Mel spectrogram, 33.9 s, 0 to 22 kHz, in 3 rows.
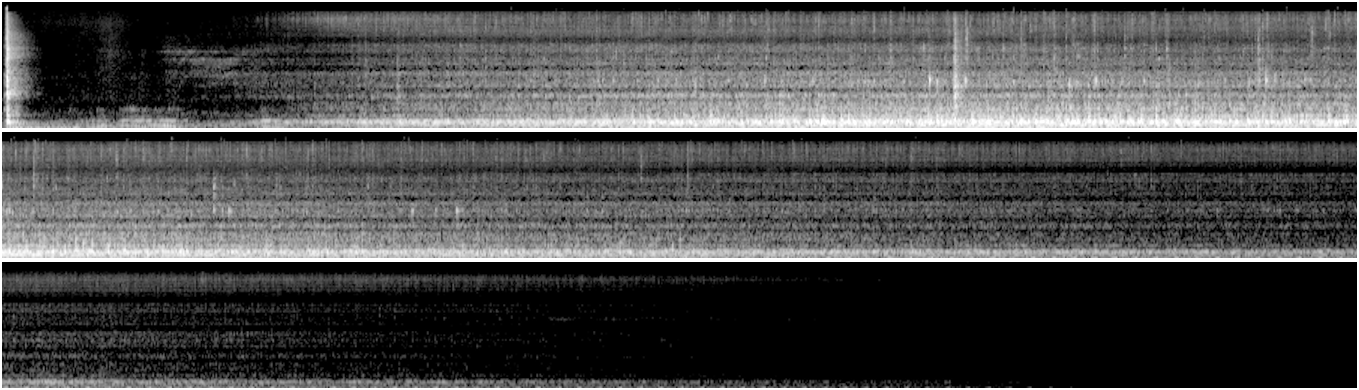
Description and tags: kettle quickboil
Sound of a flat plate kettle coming to the boil after recently being boiled, microphone pointing towards the spout - featuring clear bubbling and fizzing of boiled water.
Recorded using a Zoom H1 with the built in stereo microphones.
boil, coffee, field-recording, kettle, kitchen, tea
